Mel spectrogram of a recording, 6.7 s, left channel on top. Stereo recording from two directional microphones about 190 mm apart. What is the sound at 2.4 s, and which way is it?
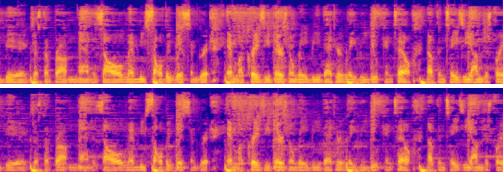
Speech, 55° left (ahead or behind).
